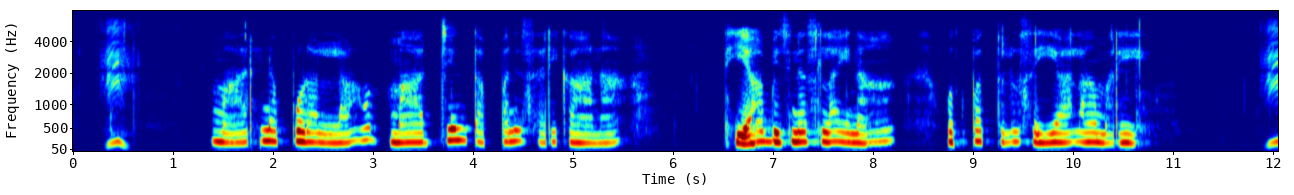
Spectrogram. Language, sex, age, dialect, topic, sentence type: Telugu, female, 41-45, Southern, banking, statement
